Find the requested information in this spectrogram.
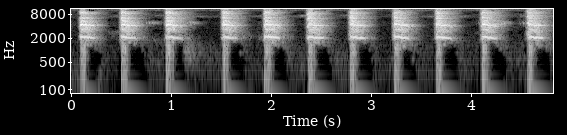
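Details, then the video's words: Cendet, or long-tailed shrike, lure call for attracting other shrikes: eleven evenly spaced, harsh buzzy notes, each sharp at onset and fading, roughly two per second. "suara pikat burung cendet/pentet/toet toet"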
